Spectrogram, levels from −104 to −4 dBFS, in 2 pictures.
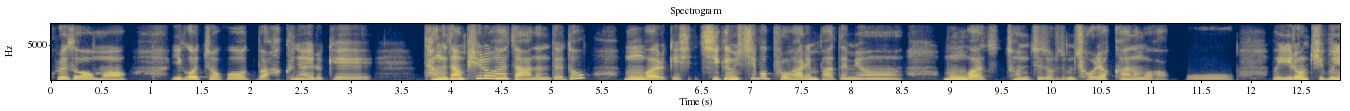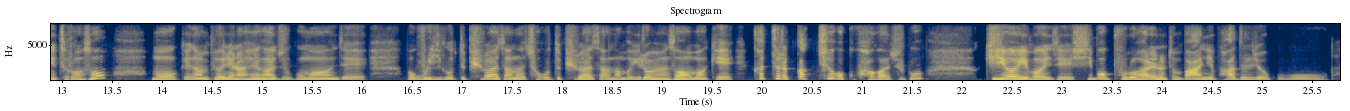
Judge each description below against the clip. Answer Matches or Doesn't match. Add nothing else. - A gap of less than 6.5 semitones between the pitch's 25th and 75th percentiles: Doesn't match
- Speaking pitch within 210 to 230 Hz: Doesn't match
